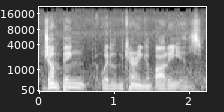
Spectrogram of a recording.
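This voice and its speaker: A man's voice: on the low side, lively intonation, moderate pace, darkish tone, slight background noise. A man hosting a let's play, giving casual, rambling lore commentary full of fillers. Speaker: gamer host.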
